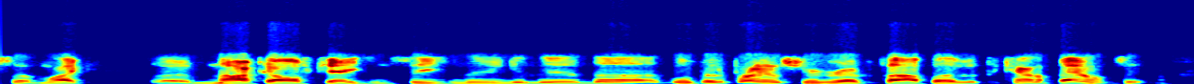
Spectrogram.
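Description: A man with a Georgia accent and a medium pitch, talking at a very fast pace. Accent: US Southern (Georgia). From Middle Georgia. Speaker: barbecue pitmaster. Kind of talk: casual interview chat.

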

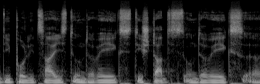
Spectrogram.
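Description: This man's voice is very deep and low in pitch. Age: 50s. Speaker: municipal technical services manager and club chronicler. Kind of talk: casual interview. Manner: frequent hesitations (äh, ähm).

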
